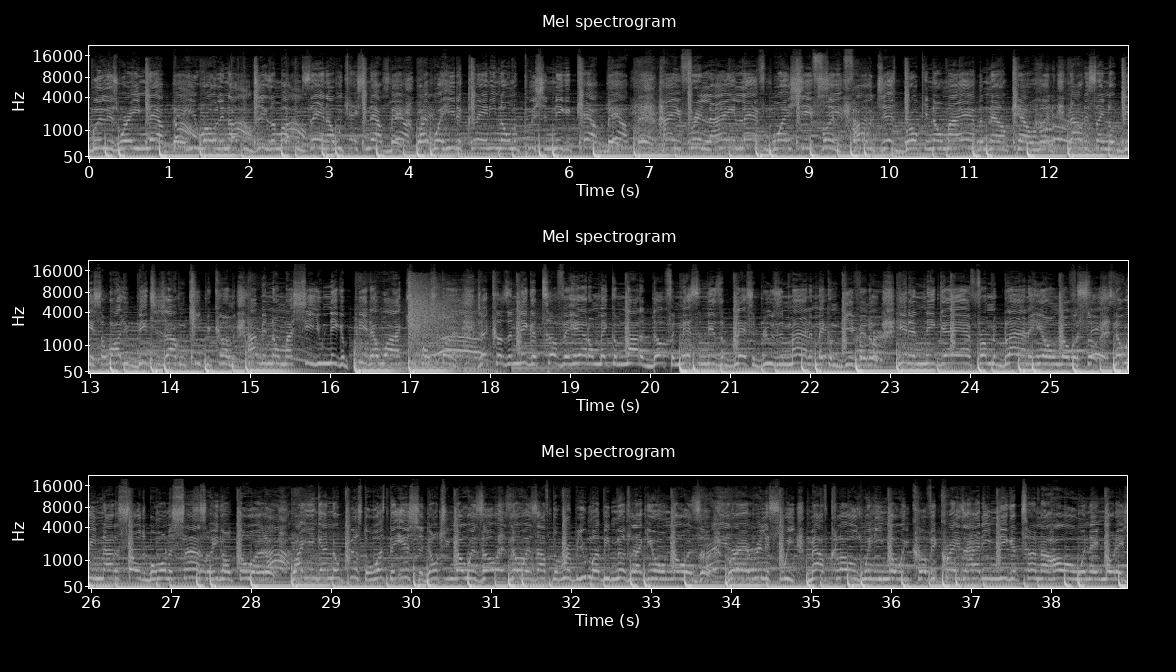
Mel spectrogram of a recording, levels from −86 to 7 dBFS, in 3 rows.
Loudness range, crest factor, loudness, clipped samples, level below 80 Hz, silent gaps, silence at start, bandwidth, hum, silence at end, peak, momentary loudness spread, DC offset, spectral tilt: 2 LU; 12 dB; -21 LUFS; under 0.1%; -22 dBFS; none; 0 s; 16.5 kHz; none; 0 s; -6 dBFS; 4 LU; under 0.1%; -5 dB/octave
